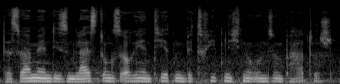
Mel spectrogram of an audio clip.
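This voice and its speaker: Reflective woman, mellow tone, measured delivery, naturalistic radio play. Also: very deep voice, little pitch movement, slight background noise. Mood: reflective, critical. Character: reflective woman recalling a male colleague and ex-partner. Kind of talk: naturalistic radio drama acting.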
